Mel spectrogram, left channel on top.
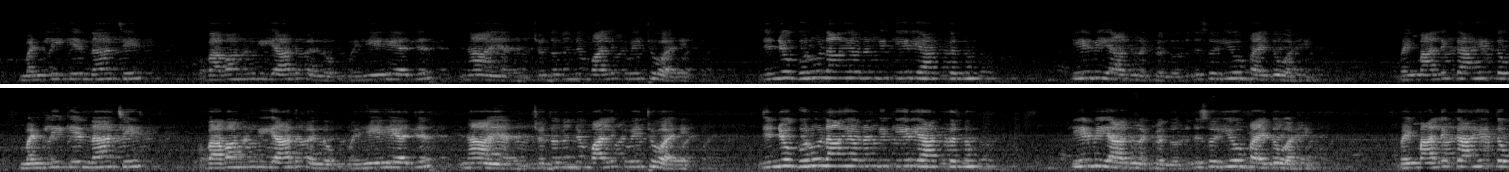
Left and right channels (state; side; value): quieter; left; 13.8 dB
